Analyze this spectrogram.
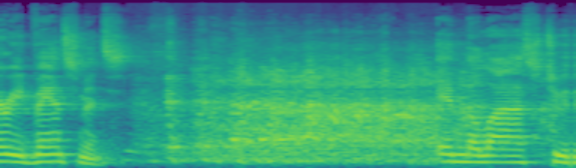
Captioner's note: audience laughs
